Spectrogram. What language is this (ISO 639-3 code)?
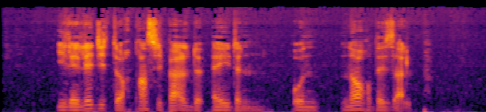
fra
